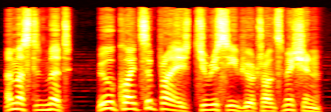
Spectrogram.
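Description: Brief: man reading as an eager human ship captain, chatty and a bit flustered, lively pitch, dry close sound. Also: a little fast, dry recording, soft background music, lightly acted. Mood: earnest, friendly. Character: friendly male human starship captain.

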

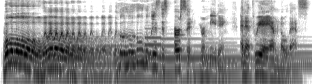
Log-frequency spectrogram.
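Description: A jittery paranoid flatmate. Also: male voice, medium pitch, quick pace, over music. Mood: frantic. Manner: excitable, slangy, rambling. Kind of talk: radio play acting.

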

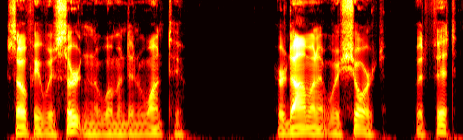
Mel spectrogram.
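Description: Deep, smooth male audiobook narrator. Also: a little mellow, no echo, clean studio sound. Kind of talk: scripted romance novel narration.

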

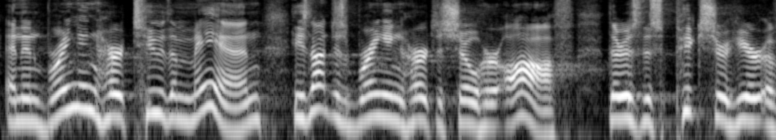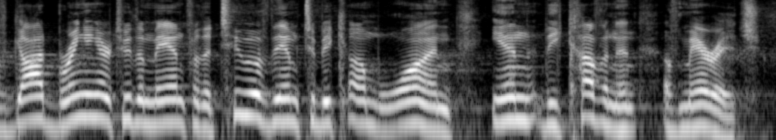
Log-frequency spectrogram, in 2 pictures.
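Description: Bright-voiced preacher in a reverberant hall. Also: male voice, normal speed, few pauses. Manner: earnest, building emphasis then dropping low on key words. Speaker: pastor. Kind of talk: sermon.

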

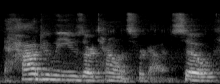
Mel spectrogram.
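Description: A woman's voice: mid-range voice, moderate pace, slight background noise. A woman from Portland, Oregon who coaches youth sports and organizes missions trips, speaking earnestly in a casual interview with frequent fillers and restarts. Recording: echoey room with faint ambience.

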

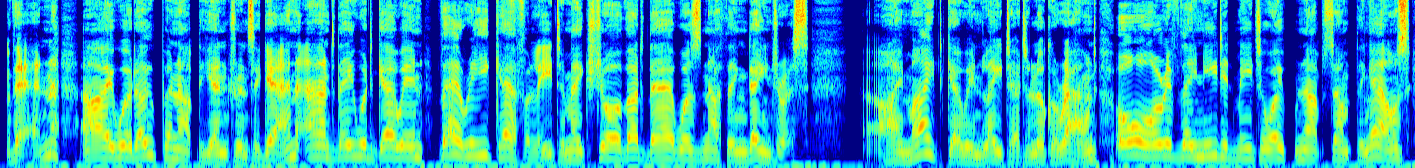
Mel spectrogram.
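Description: A man's voice: high-pitched, lively intonation, normal speed, dry recording, clean studio sound, voice pushed up. A man voicing a precocious, earnest schoolboy wizard in an audiobook story, articulate and politely matter-of-fact. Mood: prompt, earnest. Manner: articulate, reasoned, formal for a child. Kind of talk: audiobook character acting.

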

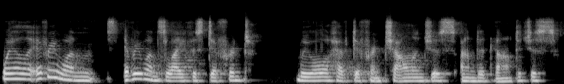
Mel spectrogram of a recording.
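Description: Northern irish lady, low mellow voice, calm and steady, explaining things in an interview. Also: normal speed. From Northern Ireland. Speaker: guest, community organisation director. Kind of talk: podcast interview answers.

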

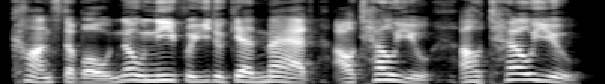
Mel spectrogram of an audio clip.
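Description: A man's voice: on the high side, animated, normal speed, pitched above the performer's own voice, close to an everyday voice. A man voicing a cornered, scheming old woman in a story, protesting and lamenting. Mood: cornered pleading.

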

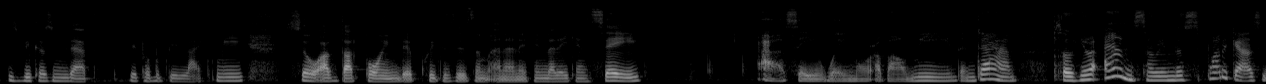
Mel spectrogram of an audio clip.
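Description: A woman's voice: on the low side, vocal fry, mellow. A woman in her twenties from Italy, speaking English with an Italian accent, chatting casually and rambling as she hosts her own podcast, laughing often and sometimes dropping to a whisper. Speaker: podcast host. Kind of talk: casual solo podcast chat.

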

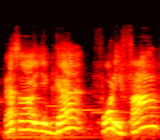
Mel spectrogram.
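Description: A husky-voiced small-time crook of an informant as acted in a radio play, slangy and wary. He grumbles like a street tough in comic old-time style, over music. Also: medium pitch, sing-song, measured pace, bright, forceful tone, heavily acted. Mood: sly, reluctant.

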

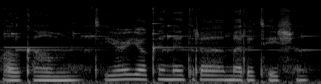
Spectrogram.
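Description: A woman guiding a yoga nidra meditation in a soft, breathy near-whisper, gentle and soothing, with unhurried pauses. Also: medium pitch, little pitch movement, background noise. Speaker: meditation guide.

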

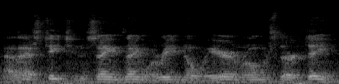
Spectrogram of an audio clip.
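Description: A man preaching a sermon as pastor, plainspoken and folksy, often pausing with "uh" as he talks. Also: fairly low pitch, fairly even intonation, a little hiss or hum. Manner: plainspoken, folksy, halting with many uh fillers. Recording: echoey room from far off, faint ambience.

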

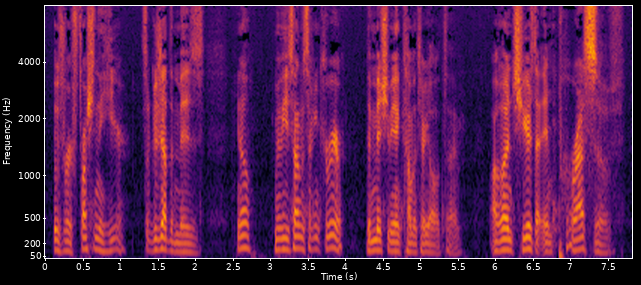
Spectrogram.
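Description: A man's voice: mid-range voice, darkish tone, no room sound. Opinionated American man, dry close recording. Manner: opinionated, rambling, sardonic. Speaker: host of a wrestling review show. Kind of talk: casual solo commentary on wrestling shows.

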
